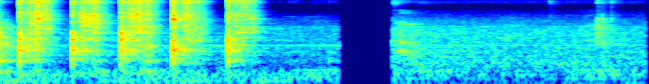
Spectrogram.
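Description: Cooked fish being stirred in a pan and lifted out, with a run of five sharp, loud scraping clatters of utensil on metal, then a brief silence and a quieter clink with low background hiss.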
